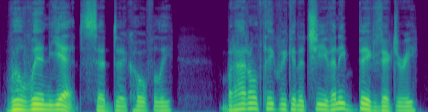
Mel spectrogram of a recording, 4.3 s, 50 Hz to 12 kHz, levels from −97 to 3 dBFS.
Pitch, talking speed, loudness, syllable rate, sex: 130 Hz, 225 wpm, -19 LUFS, 6.7 syllables/s, male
